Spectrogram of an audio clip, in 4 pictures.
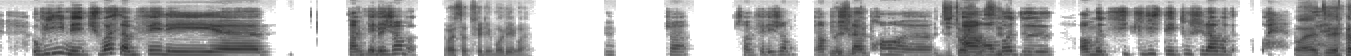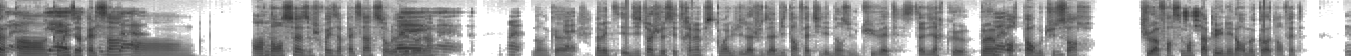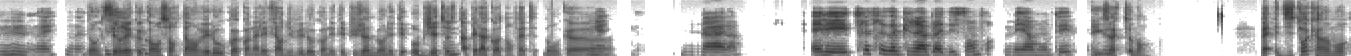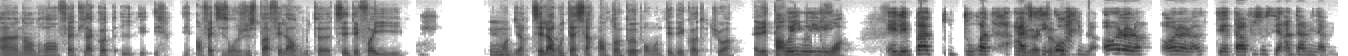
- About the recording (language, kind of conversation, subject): French, unstructured, Qu’est-ce qui vous met en colère dans les embouteillages du matin ?
- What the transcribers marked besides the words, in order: tapping; put-on voice: "Ouais, ouais, ouais, yes"; laughing while speaking: "Tu sais"; unintelligible speech; other background noise; unintelligible speech; laugh; "se taper" said as "staper"; groan; chuckle; anticipating: "Ah, c'est horrible. Oh là là ! Oh là là !"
